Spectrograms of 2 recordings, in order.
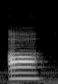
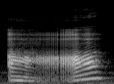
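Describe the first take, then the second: First: The pitch stays high and level. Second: The pitch dips low and then rises. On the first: "You don't need to put any emotions" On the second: "from the lower up and then it's going down and then up again"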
